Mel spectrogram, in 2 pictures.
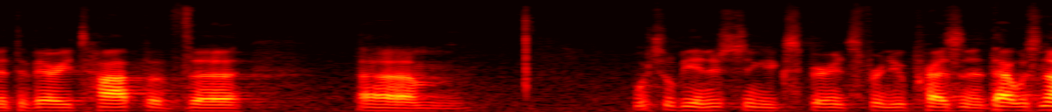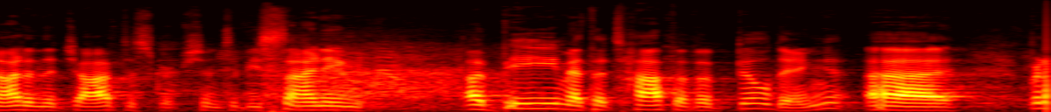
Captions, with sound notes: at the very top of the, which will be an interesting experience for a new president. That was not in the job description (audience laughing) to be signing a beam at the top of a building.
